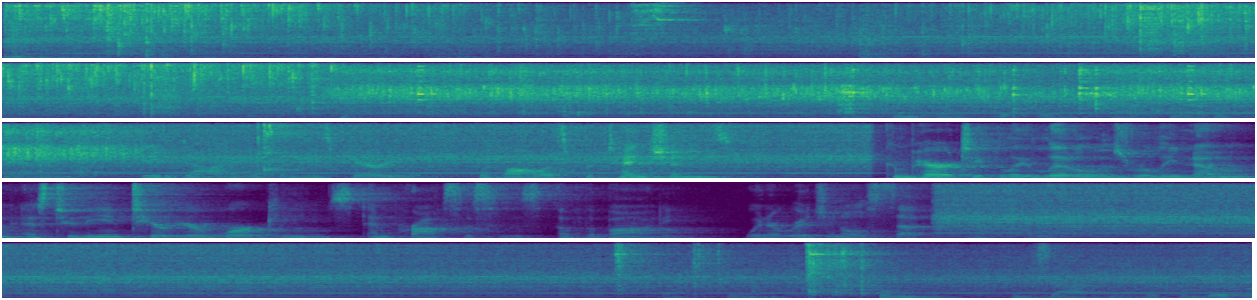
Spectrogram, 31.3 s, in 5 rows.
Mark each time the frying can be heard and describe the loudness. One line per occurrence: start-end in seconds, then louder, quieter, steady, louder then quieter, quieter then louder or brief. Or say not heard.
0.0-13.4 quieter then louder.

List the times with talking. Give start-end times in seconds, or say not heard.
10.2-24.1, 28.4-31.2.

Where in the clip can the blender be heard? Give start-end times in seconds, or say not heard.
0.0-16.9, 23.4-31.2.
